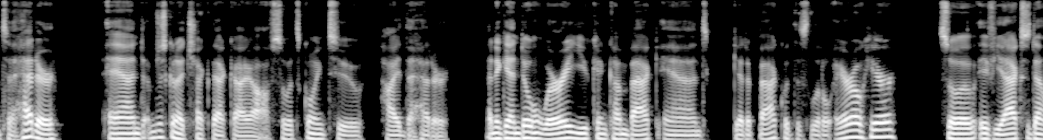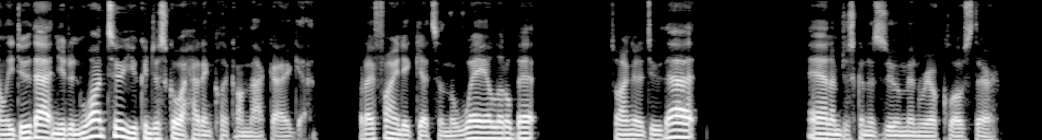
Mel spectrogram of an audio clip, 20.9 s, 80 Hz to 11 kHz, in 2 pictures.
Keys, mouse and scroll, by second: 7.9 click, 12.5 right click, 16.5 shift+middle click, 17.5 ctrl+middle click, 18.6 shift+middle click.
